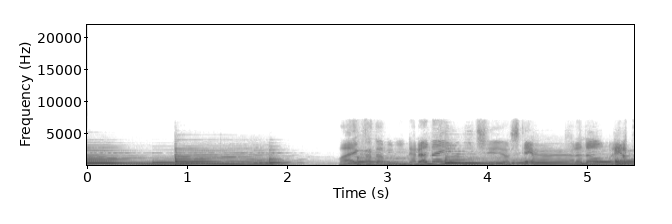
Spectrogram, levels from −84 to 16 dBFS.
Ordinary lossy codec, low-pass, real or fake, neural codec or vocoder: none; 7.2 kHz; fake; codec, 16 kHz, 2 kbps, X-Codec, HuBERT features, trained on balanced general audio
